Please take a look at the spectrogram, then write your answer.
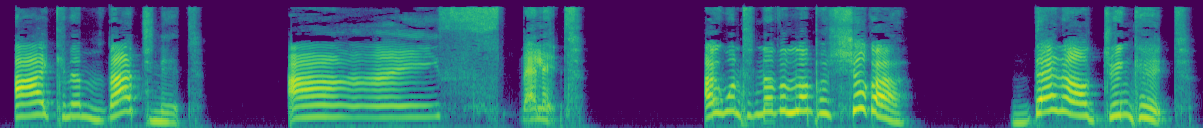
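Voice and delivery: put-on high, wheedling child; whiny puppet boy. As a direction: bargain like a fussy little marionette.

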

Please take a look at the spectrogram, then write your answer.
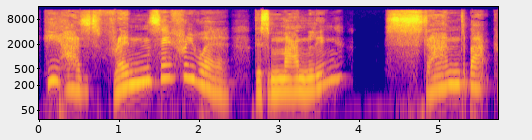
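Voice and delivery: calm snake taking charge; commanding python. A narrator's reading. Kaa speaking.

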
